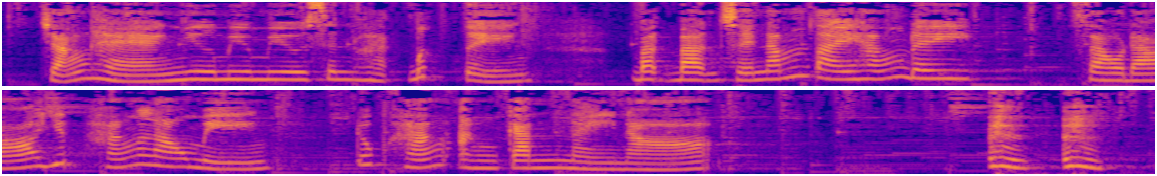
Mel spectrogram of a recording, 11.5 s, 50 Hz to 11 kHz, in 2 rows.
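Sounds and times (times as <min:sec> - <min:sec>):
speech: 0:00.2 - 0:09.5, 0:10.8 - 0:11.4
dry cough: 0:10.7 - 0:11.4.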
